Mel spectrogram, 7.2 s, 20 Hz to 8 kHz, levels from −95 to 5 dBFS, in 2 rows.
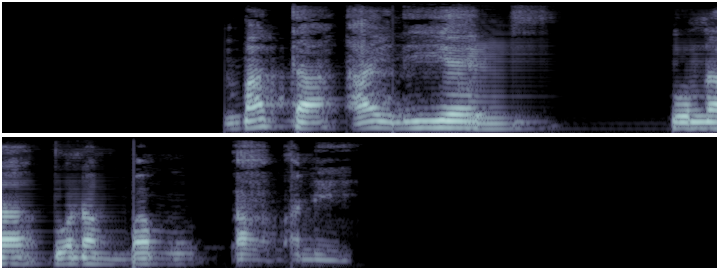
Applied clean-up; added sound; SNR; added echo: neural mask model DeepFilterNet 3.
